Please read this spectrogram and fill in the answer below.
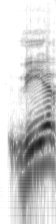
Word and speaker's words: wear: हाँ, तो वेयर helmet किया था ना, वियर तो नहीं बोलते कहीं आप उसको। No, sir. हाँ, कभी पहनने को आप वियर बोलते हो, स्पेलिंग वही है, WEAR है, पर बोलते हैं उसको वेयर।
